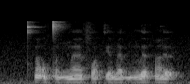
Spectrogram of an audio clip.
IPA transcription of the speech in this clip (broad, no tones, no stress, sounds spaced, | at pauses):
kʷʰ æ̃ tˤ ʊ ŋʷ æ̃ f ɒ k ɛ w æ ɡʷ ə̃ l ə h ɑ̃ ɾ ə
